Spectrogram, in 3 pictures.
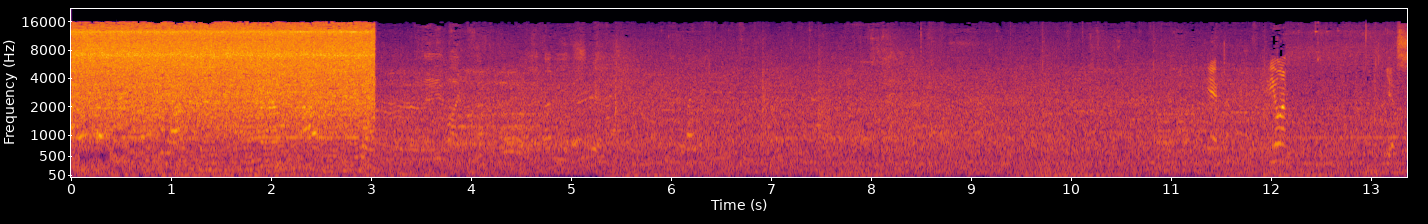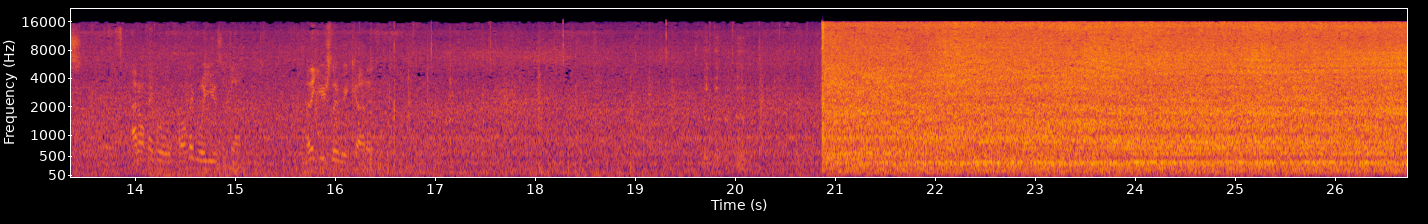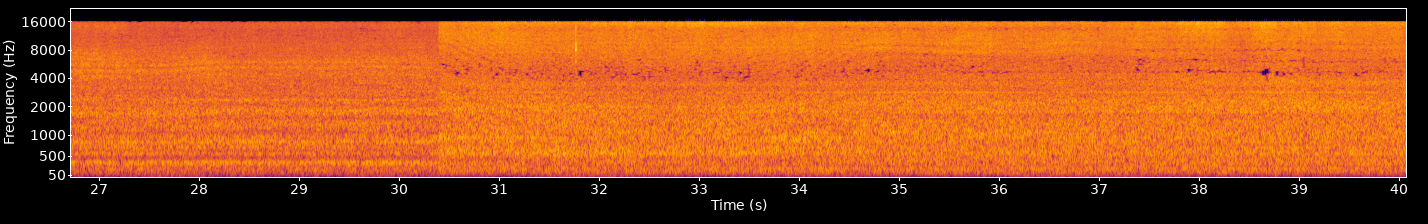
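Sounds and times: jet aircraft noise: 0:00.0 - 0:03.1, 0:13.9 - 0:40.0.

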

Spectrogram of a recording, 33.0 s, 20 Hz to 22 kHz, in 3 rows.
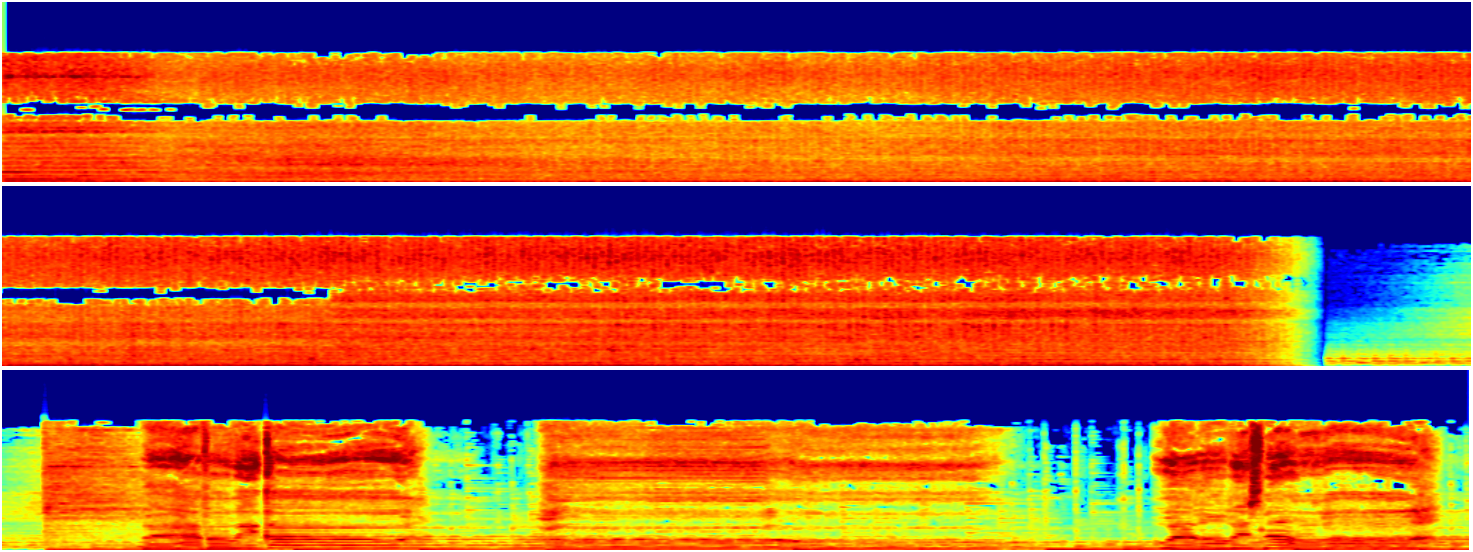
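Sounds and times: combine harvester engine drone: 0:00.0 - 0:20.9.

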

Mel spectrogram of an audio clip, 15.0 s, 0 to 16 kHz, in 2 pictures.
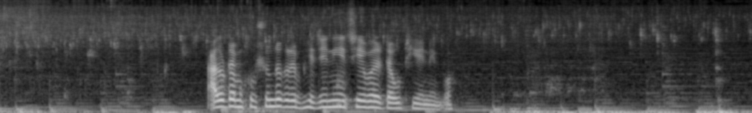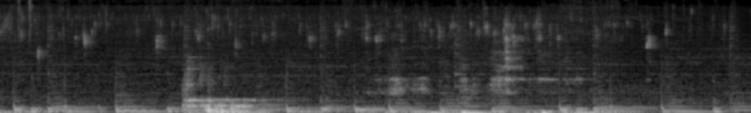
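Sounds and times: oil splashing and dripping: 0:00.0 - 0:03.1, 0:04.4 - 0:14.9
hot oil bubbling and crackling: 0:00.0 - 0:15.0
skimmer knocking against pan: 0:09.2 - 0:13.6.

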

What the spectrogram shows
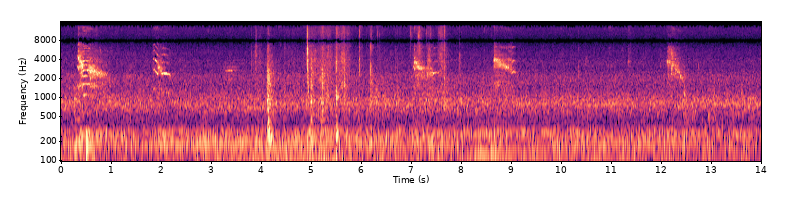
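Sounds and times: kittens mewing: 0:00.2 - 0:01.1, 0:01.8 - 0:02.3, 0:07.0 - 0:07.6, 0:08.6 - 0:09.2, 0:12.0 - 0:12.7.

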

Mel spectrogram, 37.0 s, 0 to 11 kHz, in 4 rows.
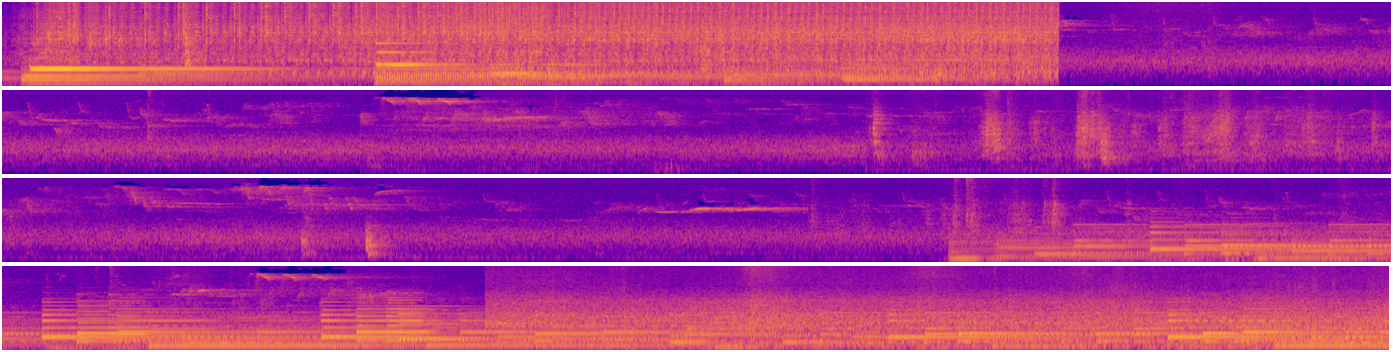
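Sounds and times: music: 0:00.0 - 0:06.8, 0:24.8 - 0:37.0
small tiller engine running: 0:00.0 - 0:07.1
birds chirping: 0:05.3 - 0:30.4.

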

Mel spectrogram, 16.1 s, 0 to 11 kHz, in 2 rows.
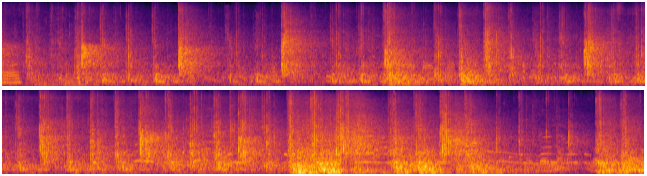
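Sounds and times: body percussion claps and thumps: 0:00.0 - 0:16.0.

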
